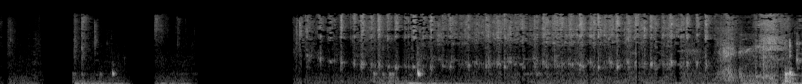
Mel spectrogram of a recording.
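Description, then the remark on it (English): Dice rattle and clatter: two short bursts of shaking, a brief pause, then several seconds of steady, dense rolling noise, with no voices. The dice are rolled for intuition perception checks; the result is read as three ones and a six. “Competitive dice rolling.”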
